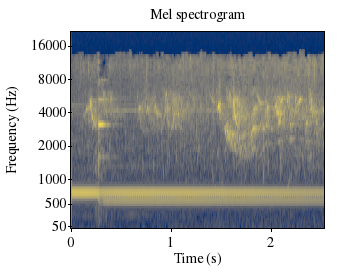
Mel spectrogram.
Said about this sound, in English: when suddenly the doorbell rings.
